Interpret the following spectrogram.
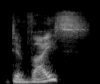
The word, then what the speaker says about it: device: to device devise device I should make one comment on the pronunciation of the two words devise and device device is the noun device device if I put my hand on my throat and I say device the noun I should feel no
